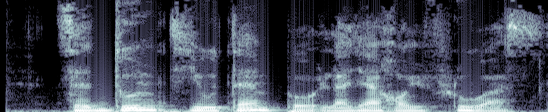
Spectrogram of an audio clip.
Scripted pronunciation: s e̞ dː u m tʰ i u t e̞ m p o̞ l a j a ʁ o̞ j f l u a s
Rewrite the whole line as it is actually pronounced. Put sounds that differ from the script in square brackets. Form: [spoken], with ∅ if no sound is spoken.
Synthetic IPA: s e̞ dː u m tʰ i u t e̞ m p o̞ l a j a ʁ o̞ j f l u a s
